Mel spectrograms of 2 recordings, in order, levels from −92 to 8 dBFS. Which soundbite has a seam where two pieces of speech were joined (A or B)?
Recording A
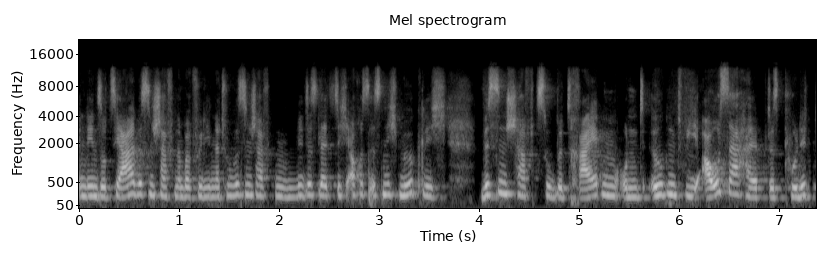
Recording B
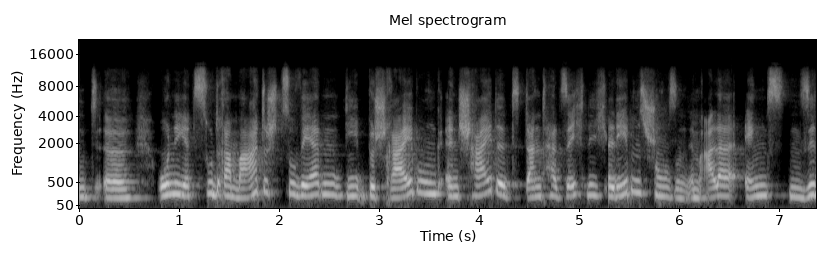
B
